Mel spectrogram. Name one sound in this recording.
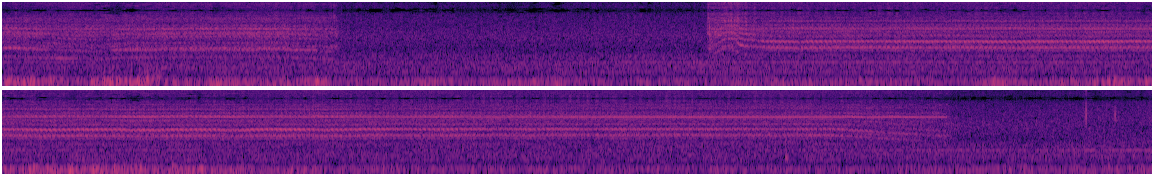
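Spinning cutter blades whine at a high pitch.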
